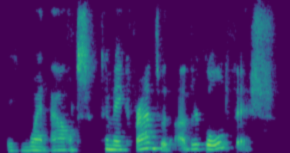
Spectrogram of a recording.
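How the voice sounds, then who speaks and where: A woman reading a picture book aloud to children, expressive and deliberate, dropping in chatty asides. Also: fairly high pitch, gravelly, breathy edge, highs cut off. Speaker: children's story reader.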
